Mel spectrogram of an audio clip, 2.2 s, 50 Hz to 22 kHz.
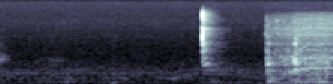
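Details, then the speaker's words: HP LaserJet P1102W laser printer after repair: quiet at first, then a smooth, even whir and paper-feed sound with no cracking. The earlier loud cracking was caused by a loose piece of plastic found inside and removed; the printer now runs normally. "no truena ya no se escucha el ruido ahora ya no se escucha el ruido que teníamos aquí"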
